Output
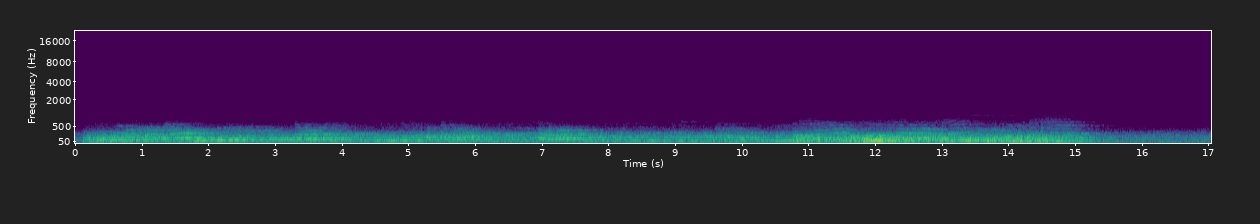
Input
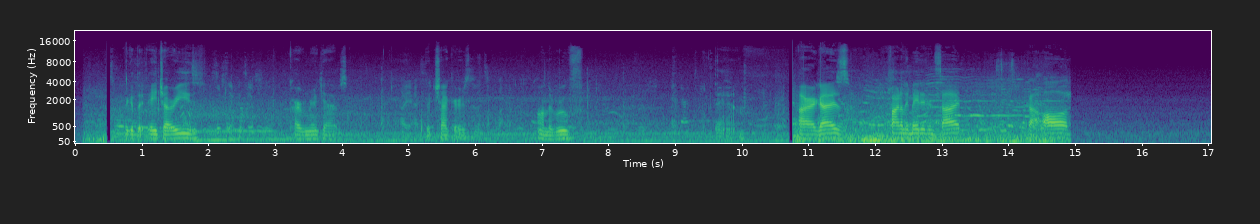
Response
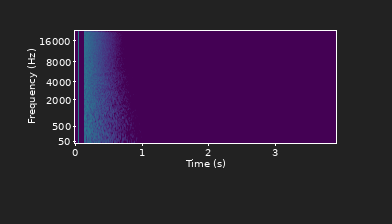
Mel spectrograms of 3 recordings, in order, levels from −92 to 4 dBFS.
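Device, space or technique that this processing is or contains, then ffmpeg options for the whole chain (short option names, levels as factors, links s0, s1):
club heard from the street: -filter_complex "[0:a]alimiter=limit=0.2:level=0:latency=1:release=31,lowpass=f=160:w=0.5412,lowpass=f=160:w=1.3066[s0];[1:a]atrim=start_sample=2205[s1];[s0][s1]afir=irnorm=-1:irlink=0"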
